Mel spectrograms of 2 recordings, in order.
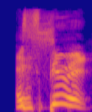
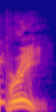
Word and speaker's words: Esprit: Yeah, and you would definitely pronounce that Esprit. – Of course you would. – Esprit. – It's French.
